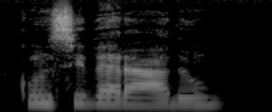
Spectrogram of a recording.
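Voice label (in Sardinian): "cunsideradu", female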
